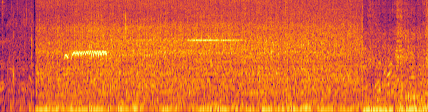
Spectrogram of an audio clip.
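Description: A steady low rumble, then loud bass-heavy music cuts in about five and a half seconds in.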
